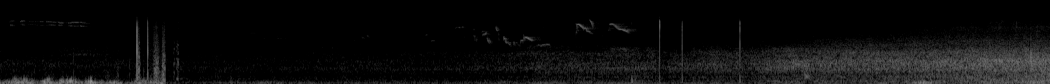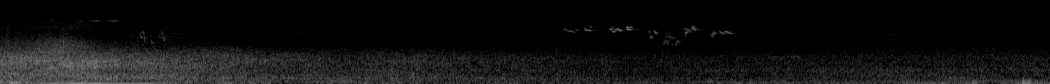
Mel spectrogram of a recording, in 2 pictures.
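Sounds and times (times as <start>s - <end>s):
small bird chirping: 2.4s - 6.5s, 15.2s - 18.0s.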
